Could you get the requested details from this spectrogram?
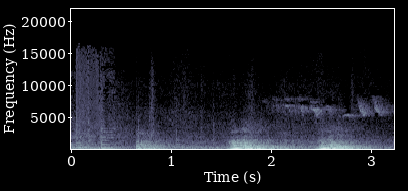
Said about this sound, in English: that's the sound of an excited lion getting ready to open its Christmas presents. Asiatic lions Banu and Arya were given a box of seasonal spices by staff at London Zoo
